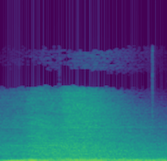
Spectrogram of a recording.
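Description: Logo-reveal sound effect: a dense, sustained whoosh of noise over a deep low drone, at full strength and holding steady, leading into an electronic music sting.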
